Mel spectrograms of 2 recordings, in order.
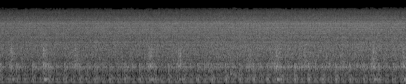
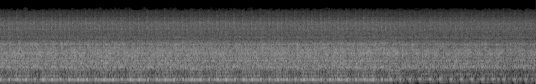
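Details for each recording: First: Minnie-type model traction engine test-run on compressed air, not steam, slightly rattly with gears engaged: soft regular exhaust chuffs under a constant loud hiss; the regulator doesn't close fully and air leaks near the cylinder. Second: Minnie-type model traction engine, previously fired boiler, test-run on compressed air despite excessive crankshaft side play (connecting rod stops crank web hitting bulkhead) still to fix: even beat about four per second, light steady gear rattle; runs very well, normal.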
